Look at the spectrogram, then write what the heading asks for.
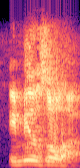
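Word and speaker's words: Émile Zola: Is that how you pronounce his name? Emile Zola? Tell me, Forvo. Come on. Emile Zola. All right, thank you, Forvo.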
